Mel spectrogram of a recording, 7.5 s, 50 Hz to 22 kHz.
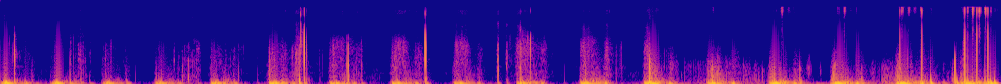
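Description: Strong, rapid paired heart sounds at roughly 125 beats a minute, with some rubbing noise from the microphone pressed on the chest.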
